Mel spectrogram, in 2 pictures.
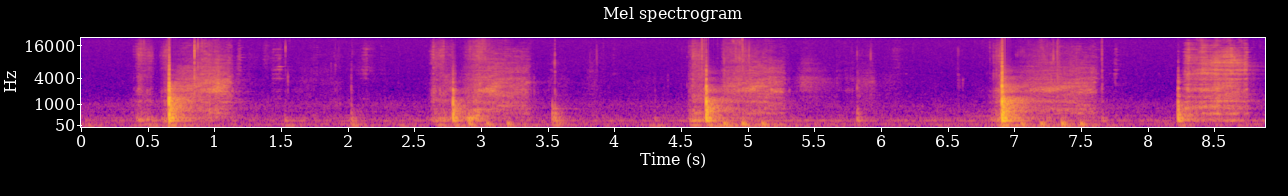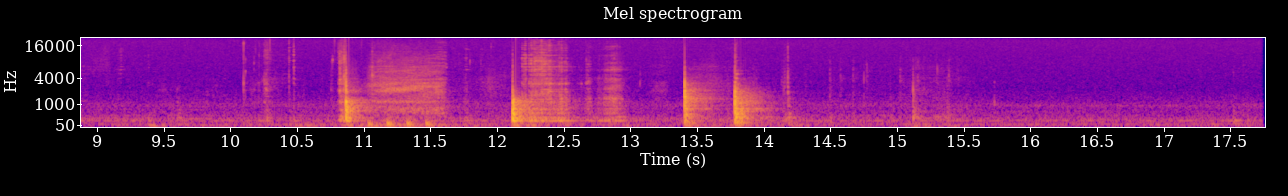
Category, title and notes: Sound effects > Human sounds and actions
cutting tomato
Slicing tomato in a kitchen
knife, tomato, slicing, cook, vegetables, cooking, cutting, kitchen, food, board, slice, vegetable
